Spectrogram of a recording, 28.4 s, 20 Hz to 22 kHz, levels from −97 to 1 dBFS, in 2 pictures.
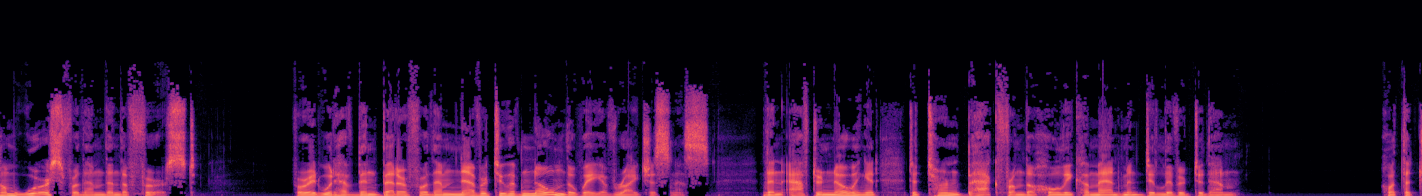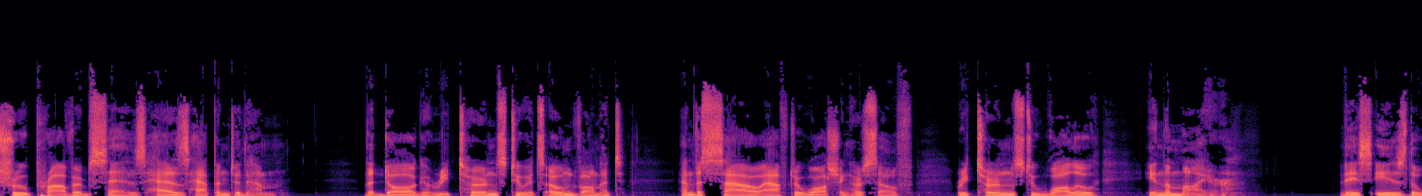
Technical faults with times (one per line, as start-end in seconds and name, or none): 0.10-28.41 clock slip clicks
